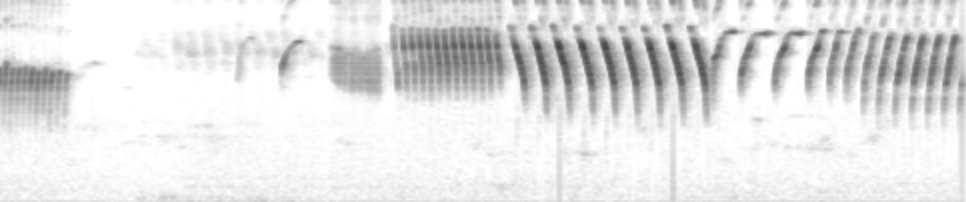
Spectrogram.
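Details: Canary in long-rolling training song. A brief buzzy trill and scattered notes open, then a strong rapid trill leads into a long, even series of fast downslurred whistles.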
